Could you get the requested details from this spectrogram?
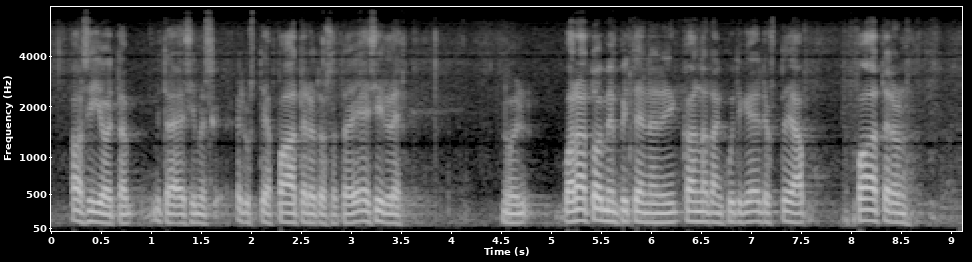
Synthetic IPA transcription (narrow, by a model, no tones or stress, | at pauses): ɑsijoˑet̪ɑmit̪æesimerselust̪ɑjɑpɑːt̪erot̪osːɑt̪ɑˑiesilːe | nuˑinʋɑrɑt̪oˑimempit̪enæniŋkɑnːɑt̪ɑŋkuit̪eŋkielust̪ɑjɑ | pɑːt̪eron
